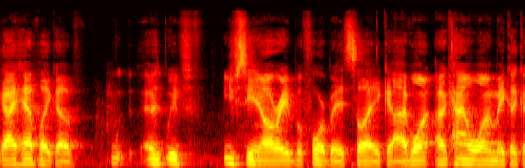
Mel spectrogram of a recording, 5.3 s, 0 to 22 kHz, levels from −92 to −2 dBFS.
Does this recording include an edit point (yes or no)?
no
